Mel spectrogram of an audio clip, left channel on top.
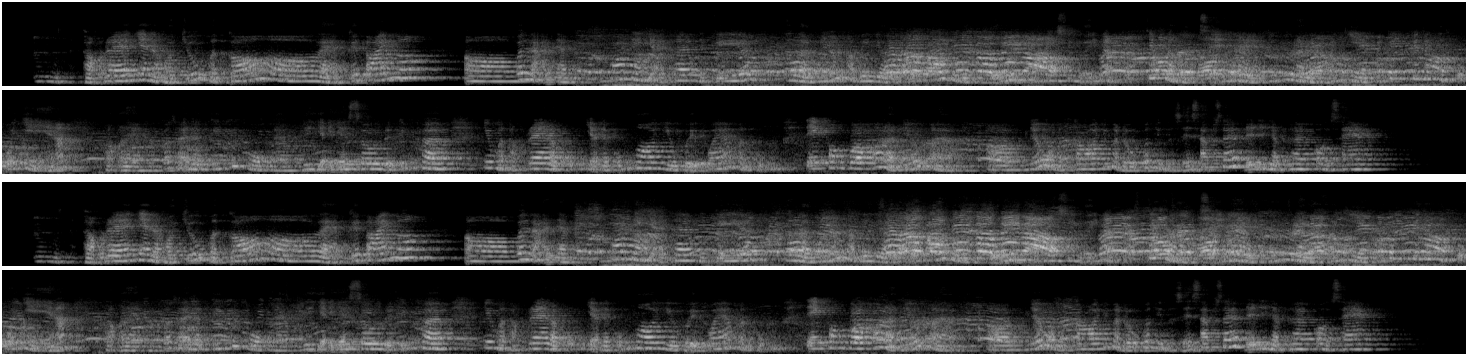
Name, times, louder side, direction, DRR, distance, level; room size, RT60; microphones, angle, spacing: voice 1, 0.3-4.1 4.6-28.2, right 1 dB, 25° left, -4 dB, 4.8 m, -29 dB
sound 1, 5.7-19.9 21.5-21.6 22.0-22.4 22.9-25.4, right 3 dB, 60° right, 1.9 m, -29 dB
20.5 x 14.0 x 3.5 m, 1.0 s
head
